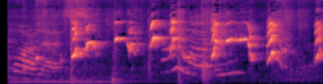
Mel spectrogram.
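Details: Miniature Schnauzer crying and happy while greeting a returning person after two hours away; high whiny whimpers with rising and falling pitch, broken into short bursts, a low steady hum underneath at the start.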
